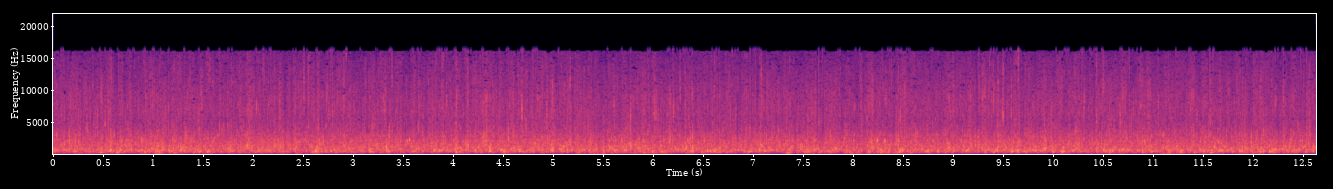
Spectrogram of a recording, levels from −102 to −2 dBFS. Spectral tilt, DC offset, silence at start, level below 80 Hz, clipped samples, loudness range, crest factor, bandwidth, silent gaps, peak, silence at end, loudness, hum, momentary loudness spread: 0.5 dB/octave; under 0.1%; 0 s; -82 dBFS; under 0.1%; 0 LU; 20 dB; 17 kHz; none; -10 dBFS; 0 s; -30 LUFS; none; 1 LU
